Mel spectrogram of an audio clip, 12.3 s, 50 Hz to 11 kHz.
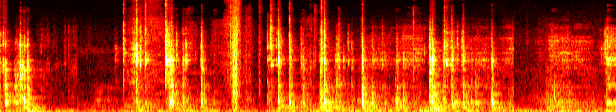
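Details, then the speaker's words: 2012 Ford F350 rear drum brake, troubleshooting brake noise: irregular sharp metallic clicks as brake tool turns the star-wheel adjuster and its spring snaps over each tooth; normal drum brake adjuster clicking. "got this brake tool right here that's what I'm going to use to turn it down with you'll hear it click on that spring"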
